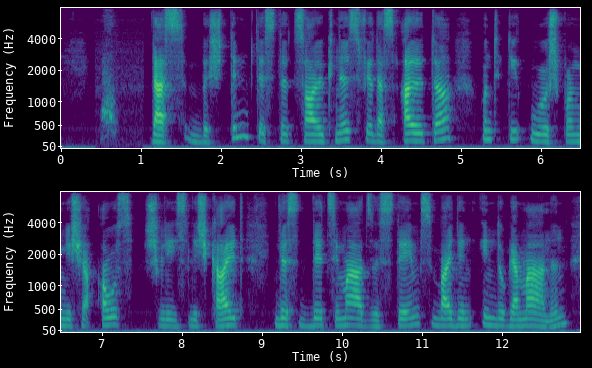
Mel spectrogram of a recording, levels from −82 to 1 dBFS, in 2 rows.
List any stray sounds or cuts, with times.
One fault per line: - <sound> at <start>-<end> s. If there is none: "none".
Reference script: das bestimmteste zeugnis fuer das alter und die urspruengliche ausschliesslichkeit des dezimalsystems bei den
- bark at 0.5-0.7 s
